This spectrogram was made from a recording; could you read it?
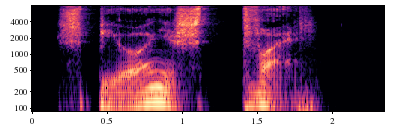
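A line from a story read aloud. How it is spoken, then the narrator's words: Near hiss. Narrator (Russian): почти прошипела она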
